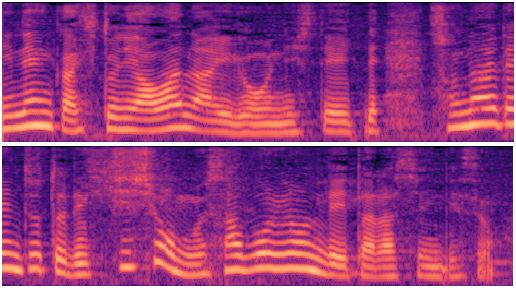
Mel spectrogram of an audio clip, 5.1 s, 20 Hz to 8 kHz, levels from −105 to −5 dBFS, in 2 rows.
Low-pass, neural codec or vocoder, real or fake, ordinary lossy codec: none; codec, 16 kHz, 8 kbps, FreqCodec, larger model; fake; none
